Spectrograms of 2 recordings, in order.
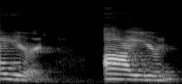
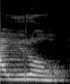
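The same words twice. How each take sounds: First: IRON said as "eye-urn"; careful "iron" with no "ron"; correct iron. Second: IRON said as "eye-ron"; "iron" with a full "ron" ending; wrong iron. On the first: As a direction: end "iron" on R-N. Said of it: "É como se fosse um A I". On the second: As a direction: read "iron" as written. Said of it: "não iron". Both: Shown as a demonstration.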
